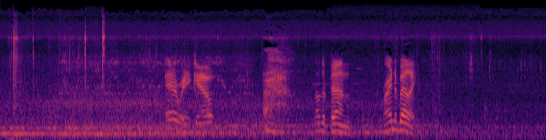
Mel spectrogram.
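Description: A fishing reel whirs as a line is reeled in.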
